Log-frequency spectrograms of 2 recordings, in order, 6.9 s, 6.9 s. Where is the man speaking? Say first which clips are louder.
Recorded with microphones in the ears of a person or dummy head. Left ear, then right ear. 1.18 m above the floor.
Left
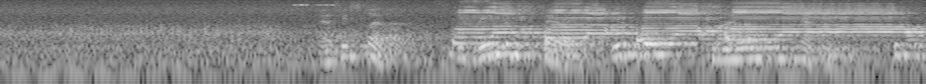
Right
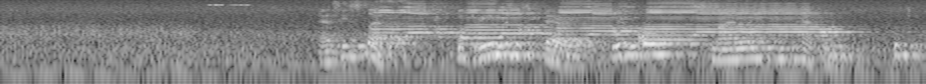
Right 4 dB; 20° right (ahead or behind), 3.5 m.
